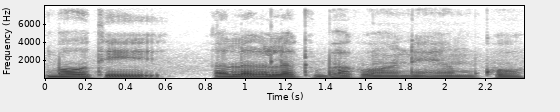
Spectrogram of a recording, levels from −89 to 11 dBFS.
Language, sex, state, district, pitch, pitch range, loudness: Hindi, male, Chhattisgarh, Kabirdham, 105 Hz, 100-110 Hz, -18 LUFS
